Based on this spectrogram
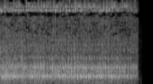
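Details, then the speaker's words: Vehicle alternator (generator) fault demonstration: harsh, steady rushing grind with a thin high hiss that holds constant with the engine running. "Es una falla del generador. El sonido anormal es así."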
